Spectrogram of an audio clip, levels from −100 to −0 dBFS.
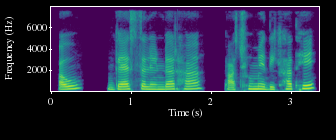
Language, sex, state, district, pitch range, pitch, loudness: Chhattisgarhi, female, Chhattisgarh, Jashpur, 230-265 Hz, 245 Hz, -18 LUFS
